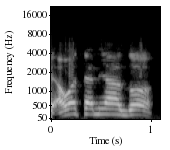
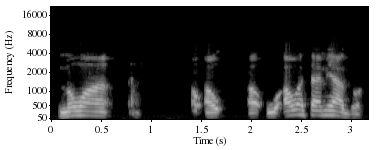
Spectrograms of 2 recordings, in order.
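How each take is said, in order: First: Rural Jamaican patois, pitched higher. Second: Kingston patois. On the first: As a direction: rougher country Jamaican patois, raised. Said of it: "someone from say". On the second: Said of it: "I could say something like". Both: Shown as a demonstration.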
